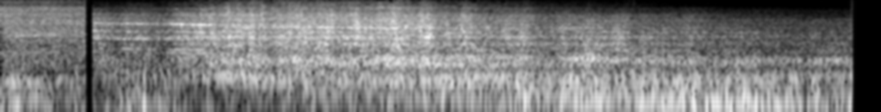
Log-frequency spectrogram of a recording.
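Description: A jet plane roars loudly as it takes off and climbs away.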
